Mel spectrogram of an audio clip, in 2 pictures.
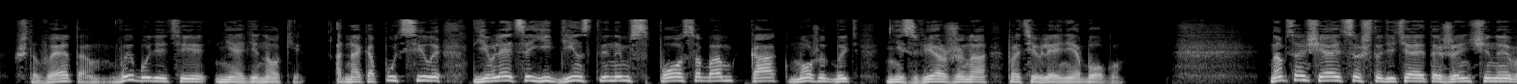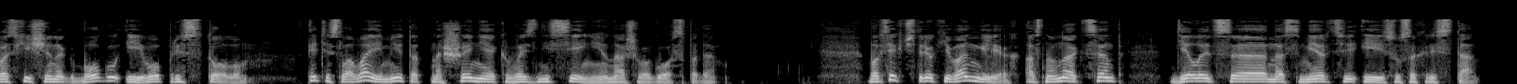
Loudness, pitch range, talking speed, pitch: -20 LUFS, 105-155 Hz, 100 wpm, 130 Hz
